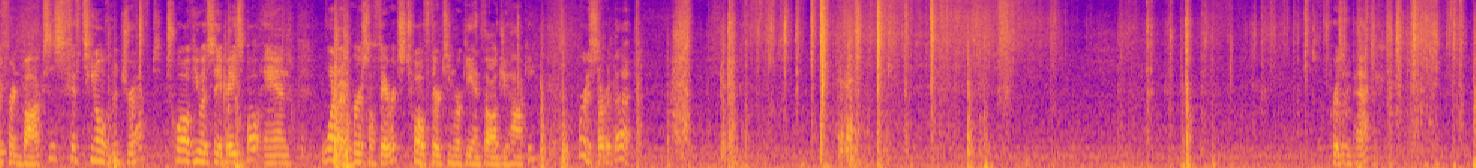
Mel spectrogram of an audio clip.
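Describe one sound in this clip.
Cardboard boxes knock and scrape on a table.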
